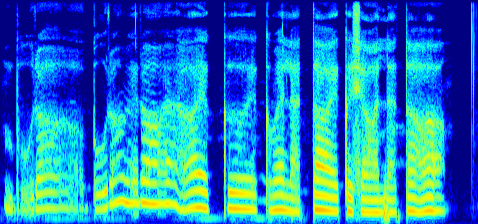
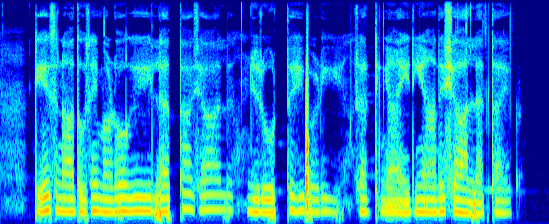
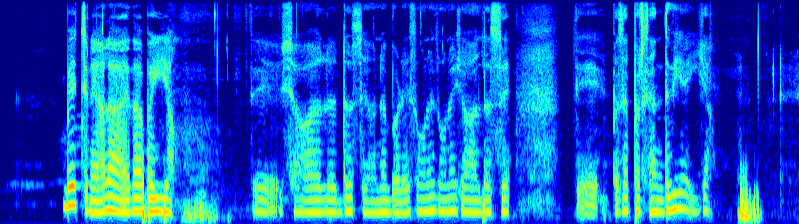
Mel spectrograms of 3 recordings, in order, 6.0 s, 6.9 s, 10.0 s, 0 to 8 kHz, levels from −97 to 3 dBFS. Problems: constant background noise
